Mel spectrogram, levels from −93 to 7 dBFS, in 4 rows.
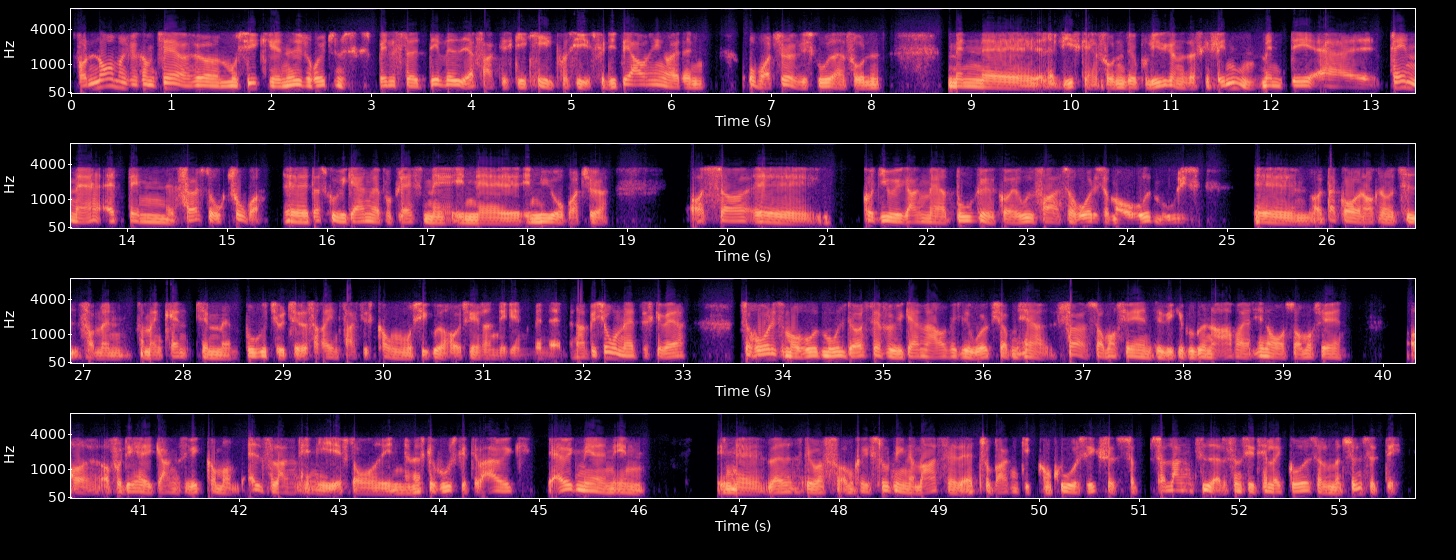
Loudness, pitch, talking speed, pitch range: -16 LUFS, 95 Hz, 240 wpm, 80-105 Hz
